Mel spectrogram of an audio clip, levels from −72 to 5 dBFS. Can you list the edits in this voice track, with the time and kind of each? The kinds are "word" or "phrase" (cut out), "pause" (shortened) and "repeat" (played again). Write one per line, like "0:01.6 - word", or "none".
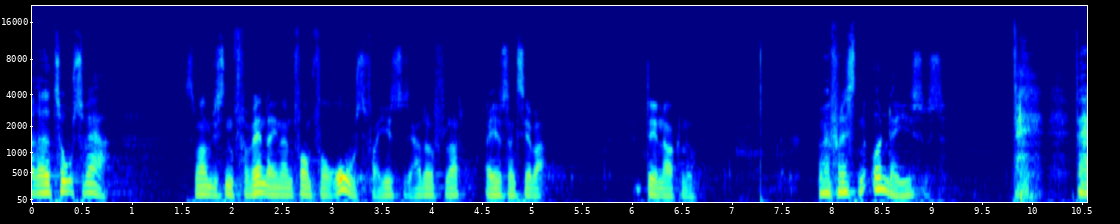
0:04.4 - pause
0:07.7 - pause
